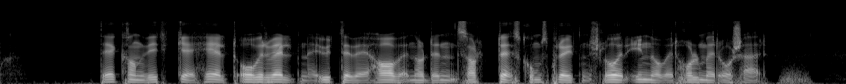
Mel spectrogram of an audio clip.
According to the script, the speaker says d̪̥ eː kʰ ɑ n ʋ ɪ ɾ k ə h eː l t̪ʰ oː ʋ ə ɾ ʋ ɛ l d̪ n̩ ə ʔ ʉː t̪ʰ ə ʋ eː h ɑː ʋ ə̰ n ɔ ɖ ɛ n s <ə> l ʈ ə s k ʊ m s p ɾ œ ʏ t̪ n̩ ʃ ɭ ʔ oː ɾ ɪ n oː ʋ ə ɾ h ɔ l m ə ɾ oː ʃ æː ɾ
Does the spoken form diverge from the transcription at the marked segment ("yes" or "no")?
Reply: yes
